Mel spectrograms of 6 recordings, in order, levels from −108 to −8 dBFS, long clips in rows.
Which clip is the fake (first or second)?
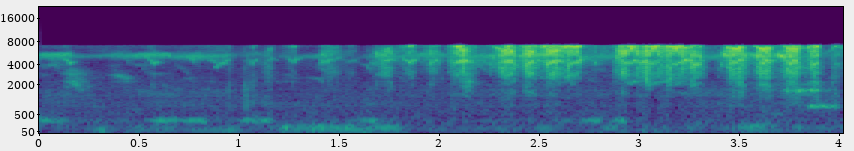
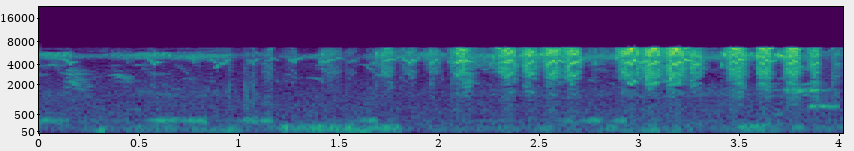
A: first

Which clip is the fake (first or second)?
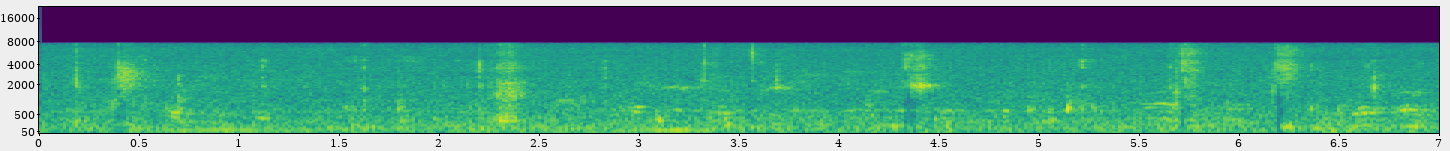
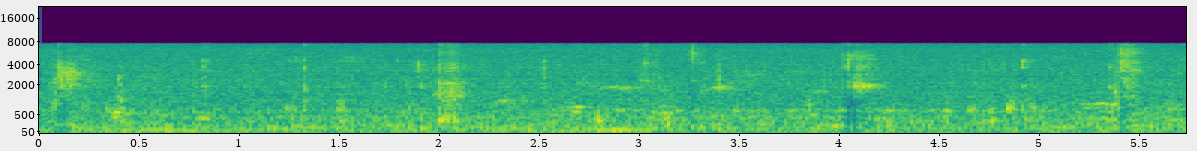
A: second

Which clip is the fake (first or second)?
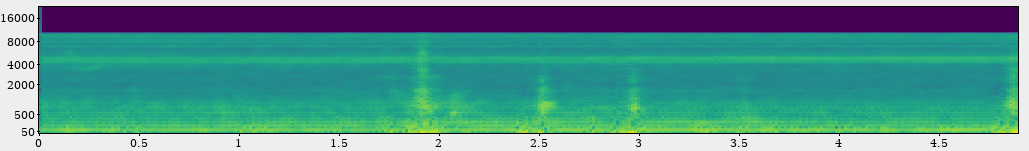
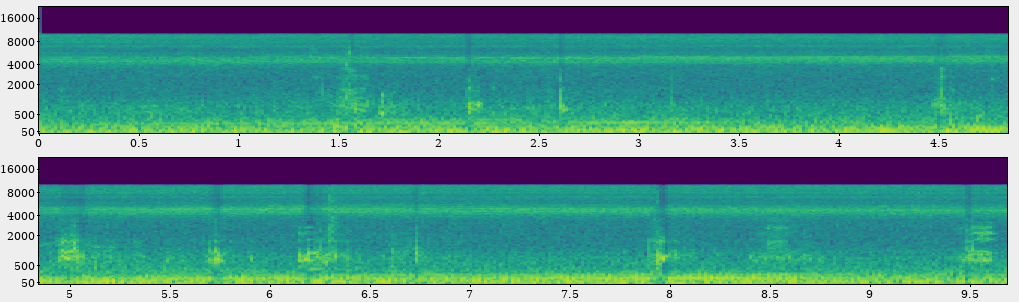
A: first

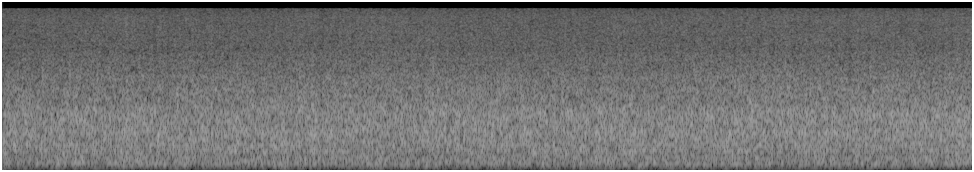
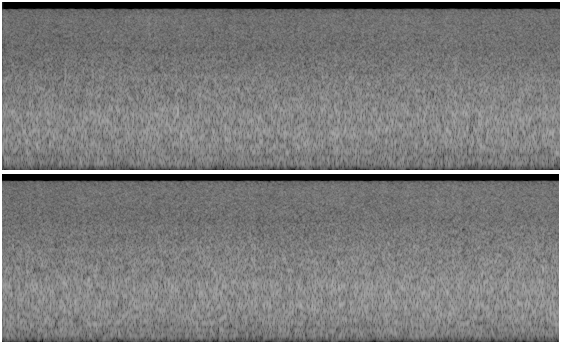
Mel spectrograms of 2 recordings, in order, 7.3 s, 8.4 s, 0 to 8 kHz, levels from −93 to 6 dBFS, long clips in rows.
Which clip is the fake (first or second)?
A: second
